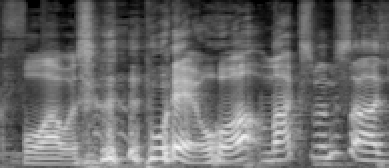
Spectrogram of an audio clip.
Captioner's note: laughing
